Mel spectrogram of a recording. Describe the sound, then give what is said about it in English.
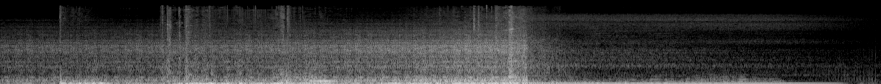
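A backup generator starts up and whirs in a steady, loud mechanical hum for several seconds, then its motor noise fades and stops near the end. “While I may not have enough fuel for space travel, I do have enough to get this backup generator whirring.”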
